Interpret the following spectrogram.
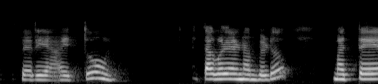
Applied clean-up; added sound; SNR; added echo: neural mask model DeepFilterNet 3.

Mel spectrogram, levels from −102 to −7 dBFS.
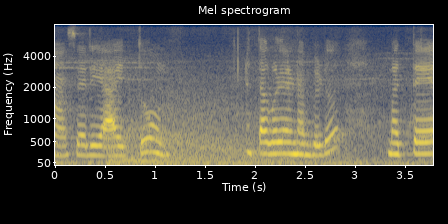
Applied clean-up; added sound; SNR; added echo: none; Explosion; 11 dB; none.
